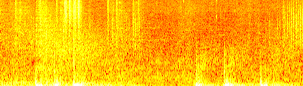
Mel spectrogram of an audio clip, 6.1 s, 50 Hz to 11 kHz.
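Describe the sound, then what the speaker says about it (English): Ship deck guns firing in an Arma 3 naval battle: two clusters of three deep, booming shots each, spaced apart over a low rumbling background, loud and fairly close. "there's deck guns firing at people"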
